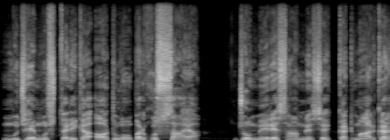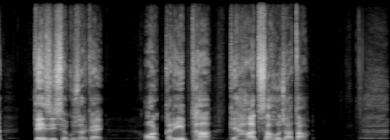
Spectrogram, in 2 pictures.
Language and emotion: Urdu, angry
